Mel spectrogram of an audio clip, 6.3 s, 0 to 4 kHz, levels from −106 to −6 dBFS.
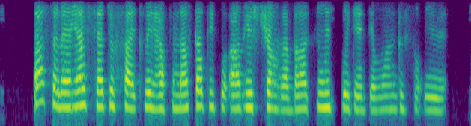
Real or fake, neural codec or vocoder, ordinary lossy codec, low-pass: fake; codec, 24 kHz, 0.9 kbps, WavTokenizer, medium music audio release; Opus, 16 kbps; 3.6 kHz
